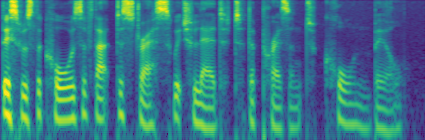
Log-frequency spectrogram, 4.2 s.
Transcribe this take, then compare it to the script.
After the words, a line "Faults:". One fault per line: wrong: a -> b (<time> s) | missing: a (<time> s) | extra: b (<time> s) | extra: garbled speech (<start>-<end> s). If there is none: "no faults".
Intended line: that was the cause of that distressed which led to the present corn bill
this was the cause of that distress which led to the present corn bill
Faults:
wrong: that -> this (0.0 s)
wrong: distressed -> distress (1.1 s)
